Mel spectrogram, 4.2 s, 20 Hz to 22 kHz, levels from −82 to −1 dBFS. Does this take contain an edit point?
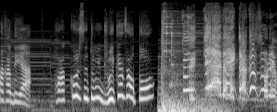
yes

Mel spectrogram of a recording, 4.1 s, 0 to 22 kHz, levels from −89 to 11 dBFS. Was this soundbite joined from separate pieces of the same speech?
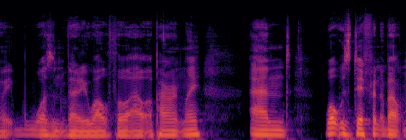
no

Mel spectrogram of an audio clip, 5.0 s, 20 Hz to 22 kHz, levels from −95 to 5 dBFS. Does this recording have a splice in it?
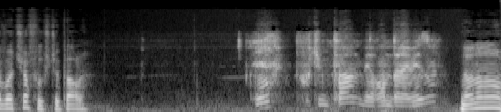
no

